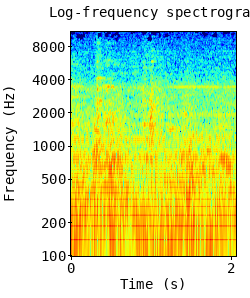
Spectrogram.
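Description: Restaurant dining-room ambience: a steady hum of background conversation, with a couple of faint clinks of cutlery on plates.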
